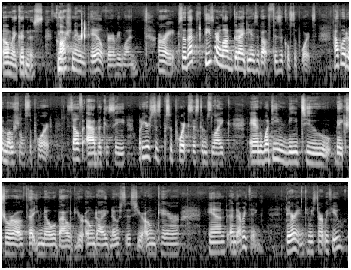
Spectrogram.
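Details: Adult woman speaking; typical speech.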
